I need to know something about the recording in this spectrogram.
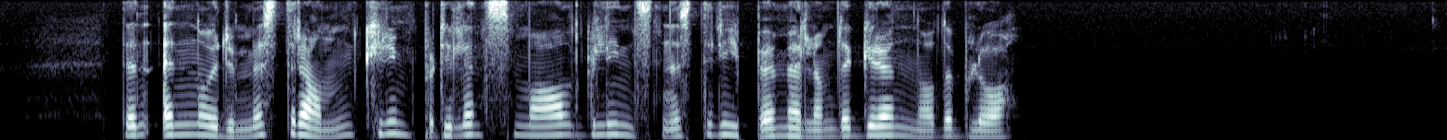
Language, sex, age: Norwegian, female, 30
